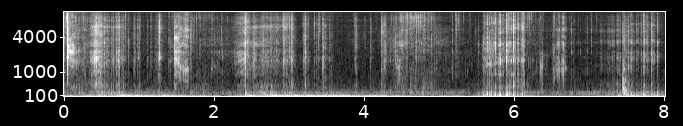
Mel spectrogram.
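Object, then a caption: Bar of soap carved with a knife. A solid, dry beige rectangular bar of soap is held in the hand and carved and scraped with a green-handled utility knife, shaving it into crumbs. The clip carries a run of dry, crackly scraping and tearing strokes with bright crunchy detail over a low background rumble, rising and falling in irregular bursts.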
